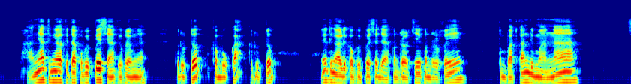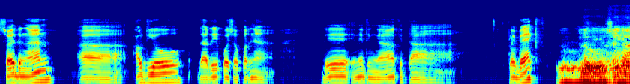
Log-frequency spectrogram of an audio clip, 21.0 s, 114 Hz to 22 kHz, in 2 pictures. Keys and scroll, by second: 19.9 0.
